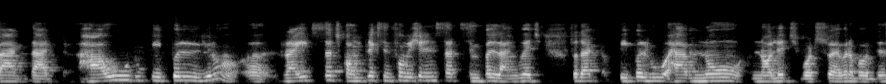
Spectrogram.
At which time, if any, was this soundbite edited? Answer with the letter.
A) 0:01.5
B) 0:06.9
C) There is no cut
B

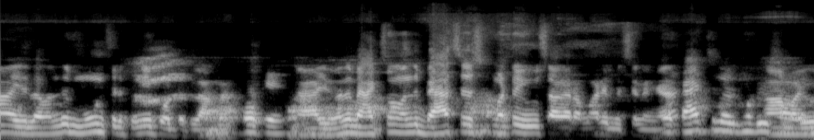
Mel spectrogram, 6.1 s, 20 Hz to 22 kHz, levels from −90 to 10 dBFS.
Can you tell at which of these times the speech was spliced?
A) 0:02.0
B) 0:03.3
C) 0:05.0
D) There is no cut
D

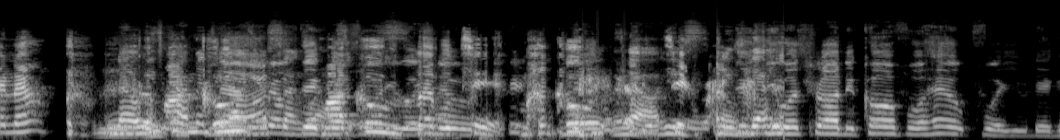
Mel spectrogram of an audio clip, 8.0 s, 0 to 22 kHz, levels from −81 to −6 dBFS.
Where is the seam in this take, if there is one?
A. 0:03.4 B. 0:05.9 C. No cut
B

